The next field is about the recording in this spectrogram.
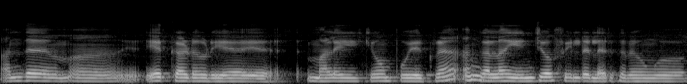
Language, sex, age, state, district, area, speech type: Tamil, female, 45-60, Tamil Nadu, Tirupattur, rural, spontaneous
